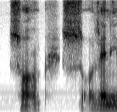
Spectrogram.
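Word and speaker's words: sans: s A N as I think in French is pronounced song.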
